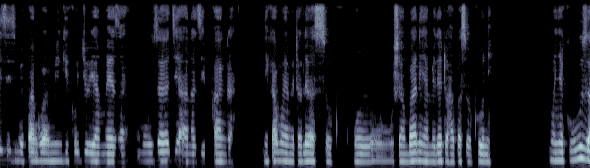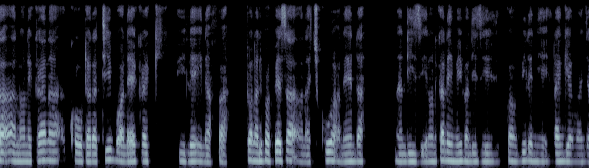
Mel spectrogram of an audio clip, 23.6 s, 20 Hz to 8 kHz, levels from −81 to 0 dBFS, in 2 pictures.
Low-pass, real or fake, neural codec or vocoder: 7.2 kHz; real; none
